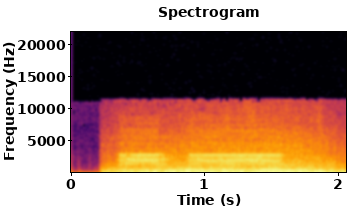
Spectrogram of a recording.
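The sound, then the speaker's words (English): Two army trucks driving through a village: a broad engine rumble that starts abruptly and holds steady, with a high tonal whine that comes and goes twice above it. “two army trucks drive through the village”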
